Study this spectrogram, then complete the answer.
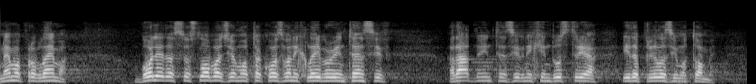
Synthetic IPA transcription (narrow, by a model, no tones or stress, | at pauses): ne̞ːmapɾo̞blˠe̞ːma | bo̞ʎe̞d̪aseoslˠo̞bad͡ʑemot̪ako̞zʋanixlejboɾint̪enz̥iʋ | ɾaːd̪noint̪e̞nziʋnixind̪ust̪ɾijaid̪apɾilazimot̪o̞me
